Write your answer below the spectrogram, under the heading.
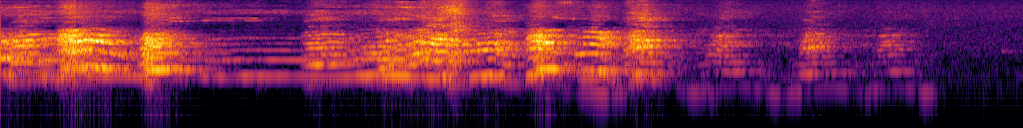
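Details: Siberian huskies give wavering, yodelling howls that slide up and down in pitch, a mating chant from one overwhelmed male with three females in heat.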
